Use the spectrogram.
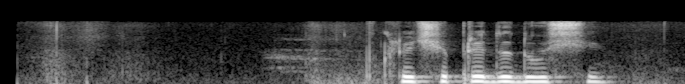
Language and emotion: Russian, neutral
